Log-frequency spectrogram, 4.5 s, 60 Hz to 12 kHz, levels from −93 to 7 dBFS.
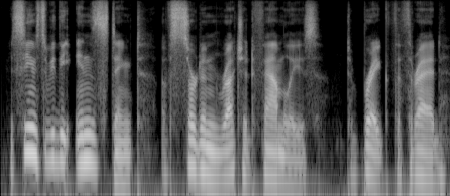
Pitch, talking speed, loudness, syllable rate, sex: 105 Hz, 185 wpm, -22 LUFS, 4.8 syllables/s, male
